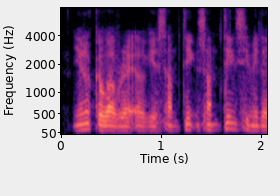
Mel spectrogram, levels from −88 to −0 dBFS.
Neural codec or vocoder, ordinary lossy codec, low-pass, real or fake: codec, 16 kHz, 8 kbps, FreqCodec, smaller model; none; none; fake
